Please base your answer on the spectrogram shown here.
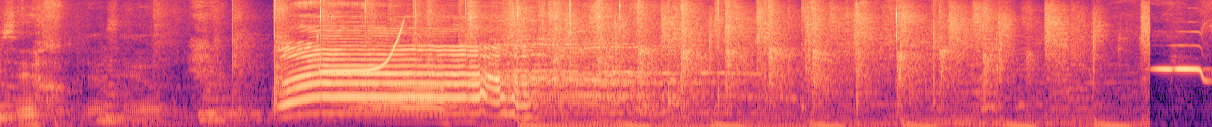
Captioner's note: stutter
